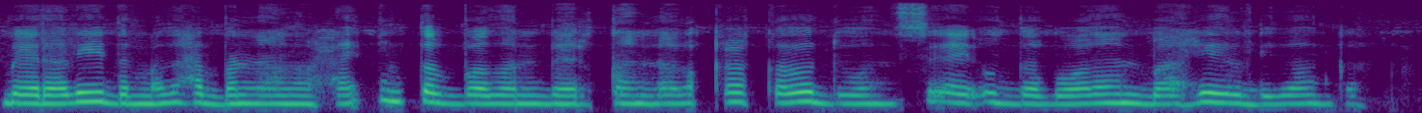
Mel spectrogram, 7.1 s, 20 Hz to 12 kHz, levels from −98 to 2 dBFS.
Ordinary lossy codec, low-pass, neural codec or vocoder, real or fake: AAC, 64 kbps; 10.8 kHz; codec, 44.1 kHz, 3.4 kbps, Pupu-Codec; fake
